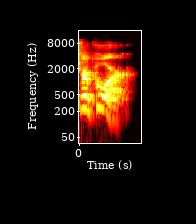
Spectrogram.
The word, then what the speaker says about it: rapport: reposs never pronounce it it's okay it it's Rapport oh okay Rapport that's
